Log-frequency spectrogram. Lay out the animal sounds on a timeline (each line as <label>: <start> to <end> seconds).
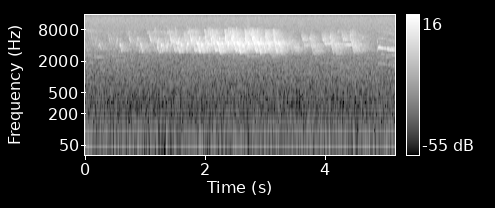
Ovenbird (Seiurus aurocapilla): 0.0 to 4.7 seconds
Blue Jay (Cyanocitta cristata): 4.0 to 5.2 seconds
